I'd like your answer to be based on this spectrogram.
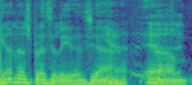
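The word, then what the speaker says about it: Bachianas Brasileiras: And it's Bacchinas Brasileiras. Is that how you say it? Number five, Funky. – Bahianas Brasileiras, which is a classical piece composed by Heitor Villa-Lobos, who's like the famous Brazilian composer.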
